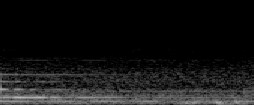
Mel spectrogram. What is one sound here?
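A young woman sings into a microphone and her singing trails off.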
